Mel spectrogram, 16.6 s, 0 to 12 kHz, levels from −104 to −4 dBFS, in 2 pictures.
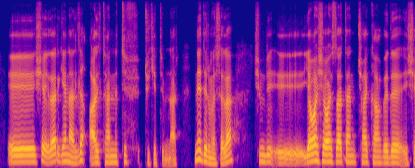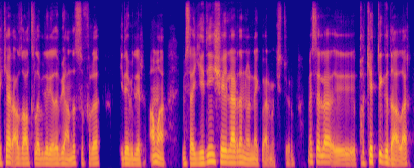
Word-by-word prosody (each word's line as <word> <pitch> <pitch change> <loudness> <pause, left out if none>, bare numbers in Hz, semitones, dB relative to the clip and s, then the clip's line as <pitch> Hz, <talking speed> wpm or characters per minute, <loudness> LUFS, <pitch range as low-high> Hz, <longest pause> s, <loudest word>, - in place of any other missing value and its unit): eee, 130 +1 +4
şeyler 130 +3 +2
genelde 140 0 0
alternatif 125 +2 -2
tüketimler. - - -7 0.4
Nedir 170 -5 +3
mesela? 105 +7 +1 0.4
Şimdi, 135 -1 -3
iii, 110 -4 -2
yavaş 150 +3 +6
yavaş 140 -1 +6
zaten 135 -1 +1
çay, 125 -1 -2
kahvede, 115 0 0
eee, 100 - -6
şeker 105 +4 -1
azaltılabilir 100 0 -1
ya 95 0 0
da 100 -1 -2
bir 105 - -1
anda 100 +3 -3
0'a 105 -1 -4 0.4
gidebilir 95 -2 -2
ama - - +1 0.3
mesela 100 -1 -1
yediğin 110 +9 +1
şeylerden 120 -3 +2
örnek 95 -2 -5
vermek - - -9
istiyorum. 90 - -16 0.3
Mesela, 130 -1 0
eee, 100 - -3
paketli 135 +7 0
gıdalar 120 -2 +1
120 Hz, 125 wpm, -23 LUFS, 105-135 Hz, 0.4 s, yavaş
